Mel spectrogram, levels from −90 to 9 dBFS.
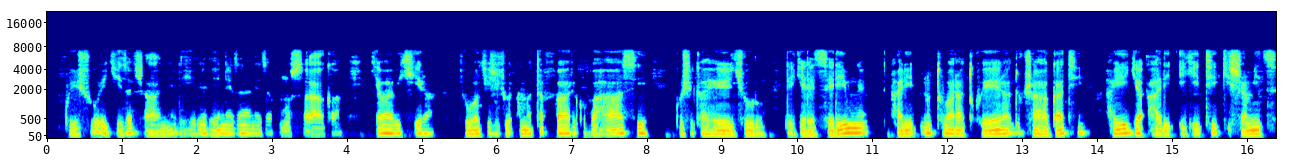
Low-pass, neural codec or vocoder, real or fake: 7.2 kHz; none; real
